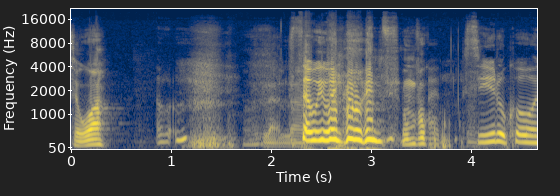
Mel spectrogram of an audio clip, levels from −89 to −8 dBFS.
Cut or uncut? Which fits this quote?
cut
